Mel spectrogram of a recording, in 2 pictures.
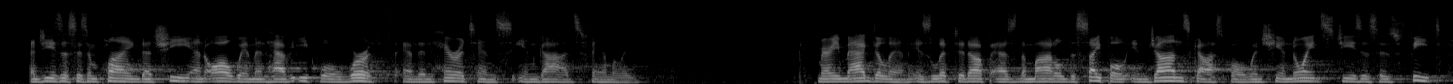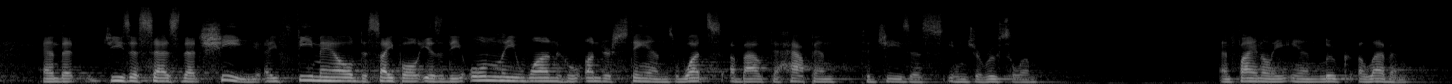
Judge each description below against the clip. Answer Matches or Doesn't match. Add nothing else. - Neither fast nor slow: Doesn't match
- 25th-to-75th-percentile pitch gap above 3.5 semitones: Doesn't match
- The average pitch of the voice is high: Doesn't match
